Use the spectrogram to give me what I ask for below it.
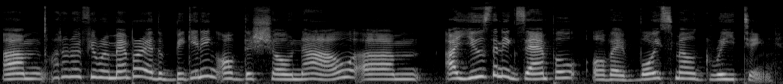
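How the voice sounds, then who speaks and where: With a high voice, a moderate pace and hardly any pauses, she hosts an easygoing English podcast lesson. Her style is chatty and simple, full of repetition and aimed directly at her learners.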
